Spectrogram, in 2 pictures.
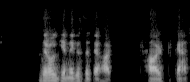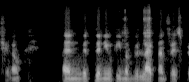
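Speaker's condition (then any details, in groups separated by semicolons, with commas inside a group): No condition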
